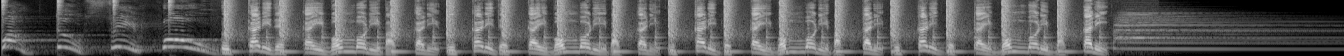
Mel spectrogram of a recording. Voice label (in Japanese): 早口言葉リズム（中級編）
